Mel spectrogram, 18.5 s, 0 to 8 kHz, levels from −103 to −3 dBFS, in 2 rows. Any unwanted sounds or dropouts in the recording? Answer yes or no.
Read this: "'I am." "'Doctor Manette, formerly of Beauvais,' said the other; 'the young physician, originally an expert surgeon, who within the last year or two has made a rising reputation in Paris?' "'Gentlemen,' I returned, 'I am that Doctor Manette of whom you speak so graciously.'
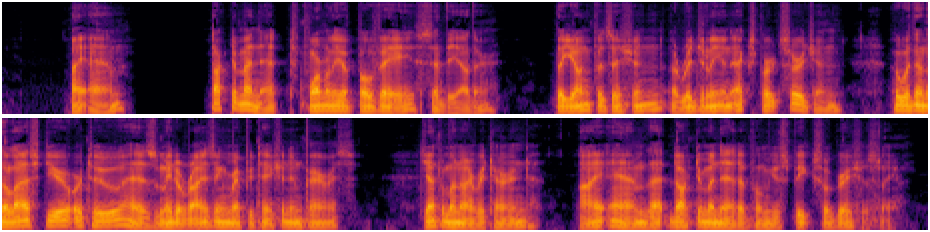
no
